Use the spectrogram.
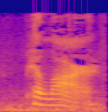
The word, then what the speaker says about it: Pilar: you just never know um how do I pronounce her name so it is Pilar so it's Pilar janae McKinley yeah and daddy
